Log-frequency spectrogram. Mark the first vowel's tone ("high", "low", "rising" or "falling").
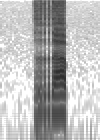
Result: falling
